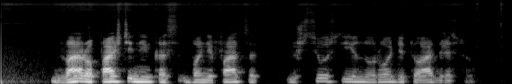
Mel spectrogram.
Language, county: Lithuanian, Klaipėda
